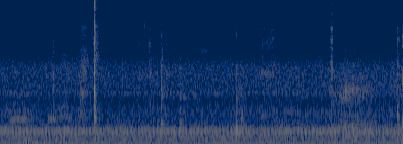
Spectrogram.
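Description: Faint handling noise of Pokémon trading cards held and shifted in the hands: scattered light ticks, with one sharp click about a second in, over a faint steady hum.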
